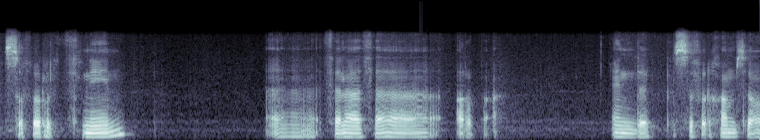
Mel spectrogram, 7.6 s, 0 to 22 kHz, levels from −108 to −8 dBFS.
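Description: Speech over what sounds like a call link: the top end stops at about 8 kHz and there's the light coding grain you'd expect from Opus at something like 32 kbps. Two quick glitches sit close together just past four seconds. First is a short stall from a late packet at 4.19 to 4.25 s. A packet showed up late, the jitter buffer ran dry, and the receiver held the last bit of sound for roughly 38 ms until it arrived, then picked up right where it left off. Nothing's actually missing there. You just hear that moment stretched, with a faint buzzy hold, and everything after it lands about 38 ms later than it should. Right behind it, at 4.27 to 4.31 s, comes a short concealed packet loss. This time about 20 ms of audio never made it to the decoder, so the receiver papered over the gap by carrying the previous sound forward and then blending back into the real signal. That leaves a brief smear right there, and since the fill stands in for real audio, whatever was in those 20 ms is gone.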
